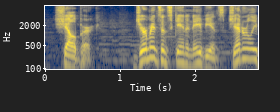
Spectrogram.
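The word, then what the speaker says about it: Kjellberg: Felix Kajelberg? Nope, Shellberg.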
